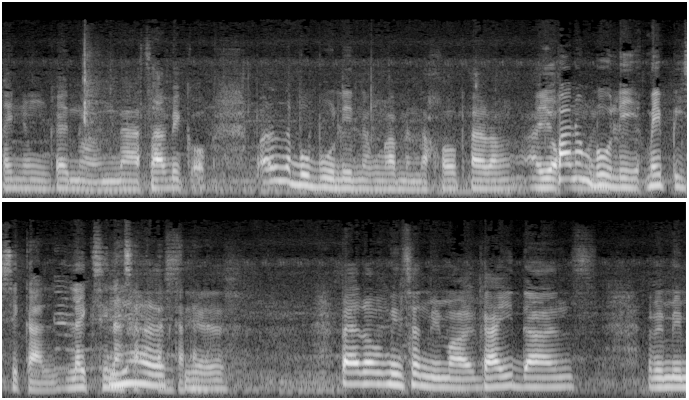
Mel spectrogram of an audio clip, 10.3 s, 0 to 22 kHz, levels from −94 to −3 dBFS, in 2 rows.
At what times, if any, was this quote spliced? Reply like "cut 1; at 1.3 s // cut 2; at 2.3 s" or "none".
none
